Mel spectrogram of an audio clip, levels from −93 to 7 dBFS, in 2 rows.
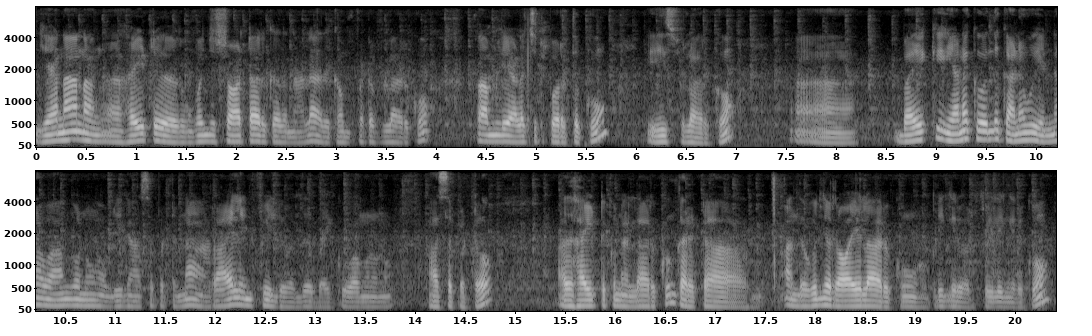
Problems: constant background noise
